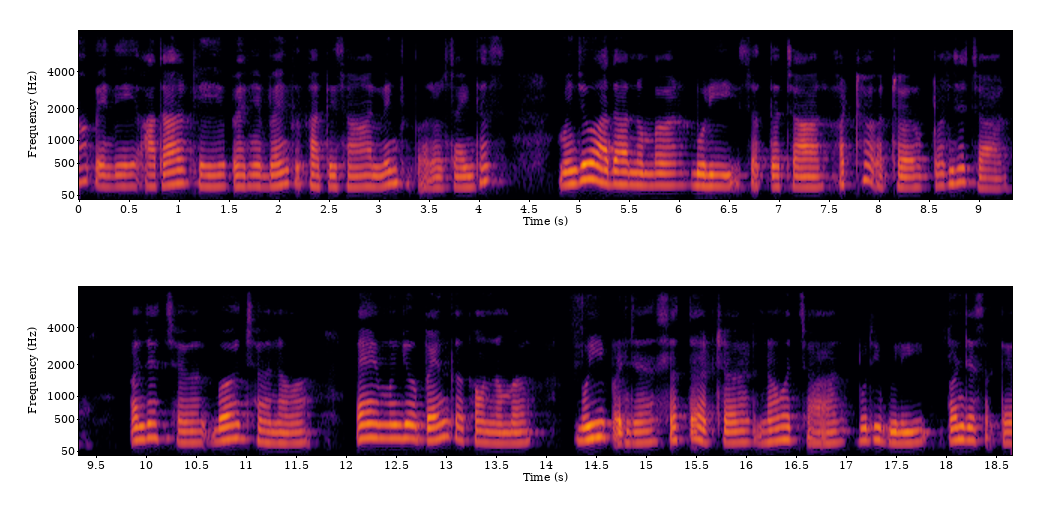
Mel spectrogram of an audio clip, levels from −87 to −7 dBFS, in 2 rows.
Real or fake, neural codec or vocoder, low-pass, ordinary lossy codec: fake; codec, 24 kHz, 1.2 kbps, DualCodec; 7.2 kHz; none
